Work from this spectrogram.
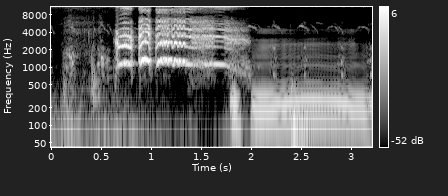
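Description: A young rooster crows harshly nearby, followed by a long, drawn-out clucking call from a young hen.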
